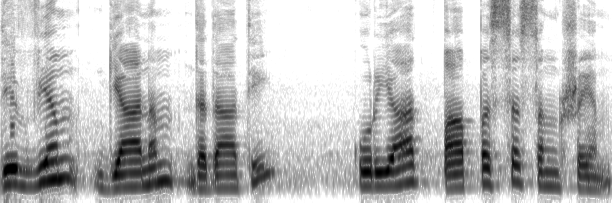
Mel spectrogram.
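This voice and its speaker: This man's voice sits high in pitch, and its pitch variation is ordinary. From central India (Bhilai), Kerala family. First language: Tamil and Malayalam (speaking Hindi). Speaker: monk and spiritual teacher. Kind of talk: podcast interview. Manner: calm, explanatory.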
